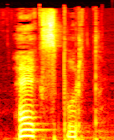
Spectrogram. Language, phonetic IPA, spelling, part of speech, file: Ukrainian, [ˈɛkspɔrt], експорт, noun, Uk-експорт.ogg
- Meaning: export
